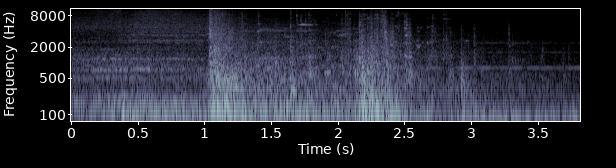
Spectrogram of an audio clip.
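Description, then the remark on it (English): The heavy doors to the great hall of a castle bang open with two loud, booming impacts about a second apart, each followed by a short reverberant decay over a steady background rumble. No one speaks. “Before Gull could object, the doors to the great hall banged open.”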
